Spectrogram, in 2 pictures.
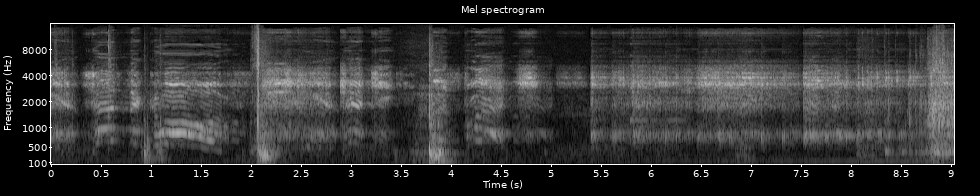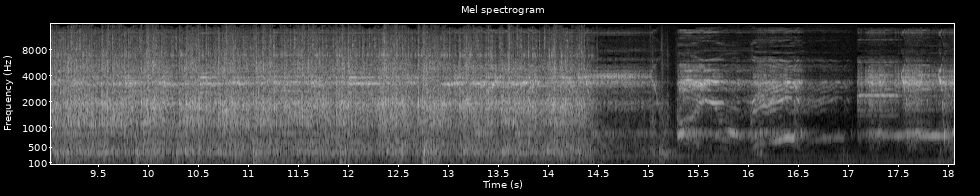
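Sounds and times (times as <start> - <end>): quiet steady toy sound: 0.0 - 18.0
toy ratcheting gear sound: 5.6 - 15.7.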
